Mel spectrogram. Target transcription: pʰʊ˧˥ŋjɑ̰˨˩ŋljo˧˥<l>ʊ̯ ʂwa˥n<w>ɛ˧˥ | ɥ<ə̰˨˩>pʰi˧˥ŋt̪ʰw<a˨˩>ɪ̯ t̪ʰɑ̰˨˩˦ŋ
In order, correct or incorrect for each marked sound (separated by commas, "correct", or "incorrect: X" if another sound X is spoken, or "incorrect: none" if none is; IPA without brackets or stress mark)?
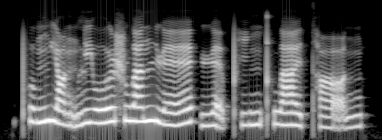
incorrect: none, incorrect: ɥ, incorrect: ɛ̰˨˩, incorrect: a˥˩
